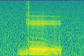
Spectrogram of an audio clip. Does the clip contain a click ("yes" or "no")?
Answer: no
